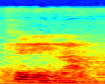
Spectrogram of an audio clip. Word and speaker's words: Quirino: Quirino. And That's how you say it in Spanish.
